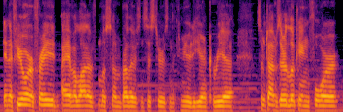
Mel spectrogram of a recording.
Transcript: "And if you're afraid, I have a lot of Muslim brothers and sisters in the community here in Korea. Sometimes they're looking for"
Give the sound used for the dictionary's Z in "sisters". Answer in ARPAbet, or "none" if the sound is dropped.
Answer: Z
